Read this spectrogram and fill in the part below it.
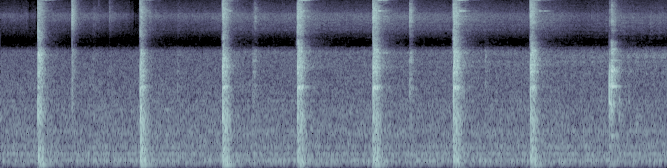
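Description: Sharp metallic hammer strikes ring out at an uneven pace as hot steel is forged on a hardy cutoff for a knife blade, about a dozen blows, some paired with lighter taps, each with a bright clang.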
